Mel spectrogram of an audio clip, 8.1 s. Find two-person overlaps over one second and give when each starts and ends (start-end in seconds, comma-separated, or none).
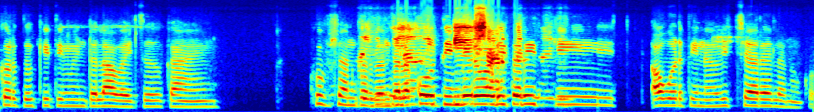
3.6-5.7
